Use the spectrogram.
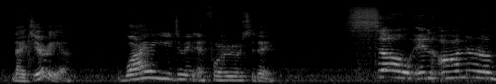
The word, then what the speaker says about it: Efo Riro: Okay, so I'm going to repronounce that for you. It's actually Efo Riro. Say that again. Efo Riro.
